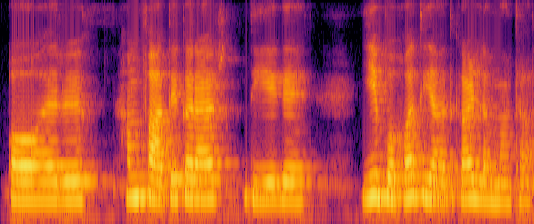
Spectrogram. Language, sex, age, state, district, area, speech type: Urdu, female, 18-30, Delhi, South Delhi, urban, spontaneous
